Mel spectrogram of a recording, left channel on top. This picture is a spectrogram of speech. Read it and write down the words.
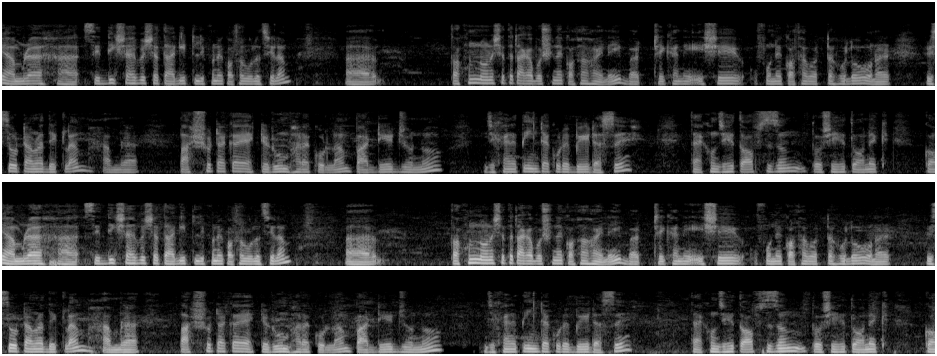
আমরা সিদ্দিক সাহেবের সাথে আগে টেলিফোনে কথা বলেছিলাম। তখন ওনার সাথে টাকা পয়সা নিয়ে কথা হয় নাই, বাট এখানে এসে ফোনে কথাবার্তা হলো। ওনার রিসোর্টটা আমরা দেখলাম। আমরা 500 টাকায় একটা রুম ভাড়া করলাম পার ডের জন্য, যেখানে 3টা করে বেড আছে। তা এখন যেহেতু অফ সিজন, তো সেহেতু অনেক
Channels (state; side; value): quieter; left; 7.7 dB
